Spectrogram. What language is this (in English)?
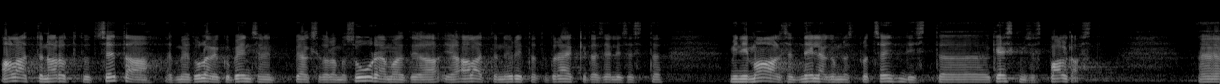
Estonian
